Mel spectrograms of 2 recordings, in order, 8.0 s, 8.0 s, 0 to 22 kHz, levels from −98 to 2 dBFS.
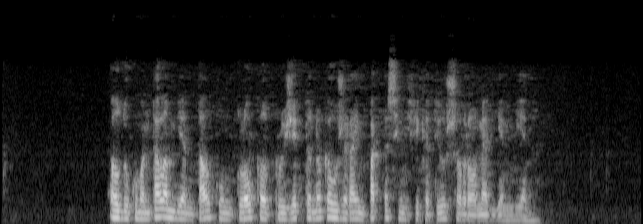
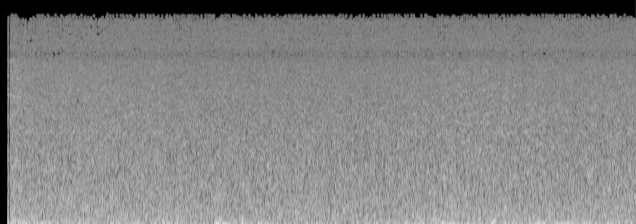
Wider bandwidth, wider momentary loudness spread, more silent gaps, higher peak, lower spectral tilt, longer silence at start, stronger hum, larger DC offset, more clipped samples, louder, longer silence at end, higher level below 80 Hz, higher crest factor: second, 7.4 kHz vs 17 kHz; first, 12 LU vs 1 LU; neither; about the same, -6 dBFS vs -6 dBFS; first, -8 dB/octave vs -2.5 dB/octave; first, 1.4 s vs 0.1 s; neither; neither; neither; second, -26 LUFS vs -20 LUFS; first, 1.3 s vs 0 s; second, -54 dBFS vs -30 dBFS; first, 20 dB vs 14 dB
